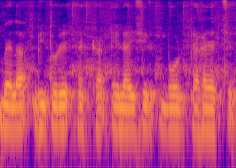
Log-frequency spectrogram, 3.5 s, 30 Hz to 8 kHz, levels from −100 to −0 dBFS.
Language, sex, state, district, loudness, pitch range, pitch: Bengali, male, West Bengal, Jalpaiguri, -29 LUFS, 110-120 Hz, 115 Hz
